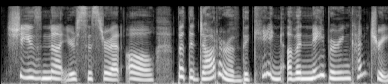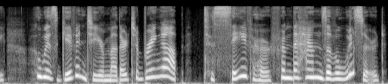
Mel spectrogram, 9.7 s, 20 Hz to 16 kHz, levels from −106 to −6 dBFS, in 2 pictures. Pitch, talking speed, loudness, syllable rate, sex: 275 Hz, 215 wpm, -17 LUFS, 5.0 syllables/s, female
